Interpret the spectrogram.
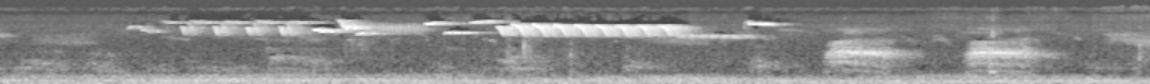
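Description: Garden birds chirping, with a fast high trill about halfway through and two short, harsher calls near the end, over a faint steady low rumble of outdoor background noise.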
